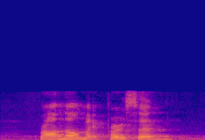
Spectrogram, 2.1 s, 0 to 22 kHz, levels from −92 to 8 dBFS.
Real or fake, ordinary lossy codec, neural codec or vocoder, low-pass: fake; none; codec, 16 kHz, 4 kbps, FunCodec, trained on LibriTTS, 50 frames a second; none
